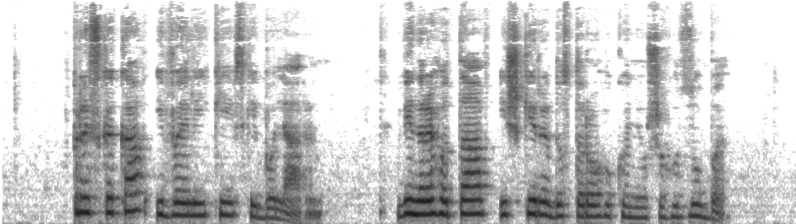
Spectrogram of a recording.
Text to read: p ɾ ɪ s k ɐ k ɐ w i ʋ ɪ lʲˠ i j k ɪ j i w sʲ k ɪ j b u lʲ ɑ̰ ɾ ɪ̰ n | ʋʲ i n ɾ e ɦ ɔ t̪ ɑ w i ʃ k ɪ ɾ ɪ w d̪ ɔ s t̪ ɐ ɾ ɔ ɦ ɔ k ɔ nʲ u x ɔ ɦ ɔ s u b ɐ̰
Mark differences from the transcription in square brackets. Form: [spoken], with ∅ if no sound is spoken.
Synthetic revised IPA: p ɾ ɪ s k ɐ k [ɑ] w i ʋ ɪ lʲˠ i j k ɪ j i w sʲ k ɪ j b [ɔ] lʲ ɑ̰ ɾ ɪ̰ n | ʋʲ i n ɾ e ɦ ɔ t̪ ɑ w i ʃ k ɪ ɾ ɪ w d̪ ɔ s t̪ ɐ ɾ ɔ ɦ ɔ k ɔ nʲ u [ʃ] ɔ ɦ ɔ [z] u b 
